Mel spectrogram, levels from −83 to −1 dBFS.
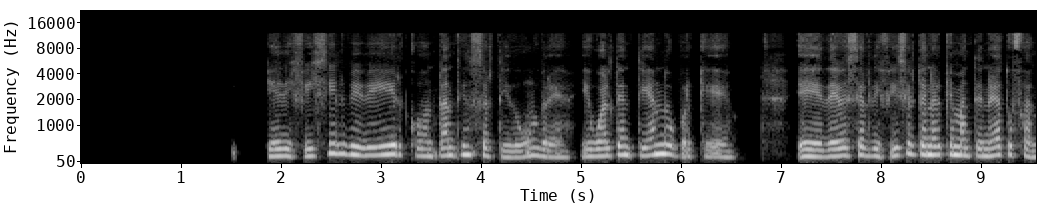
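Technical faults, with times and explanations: No technical faults are audible in this speech recording.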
